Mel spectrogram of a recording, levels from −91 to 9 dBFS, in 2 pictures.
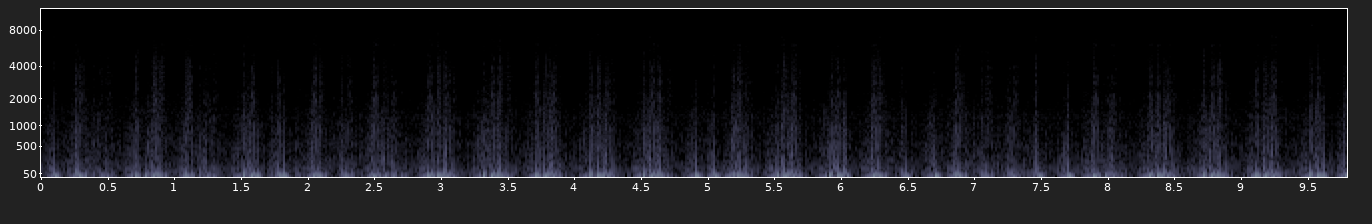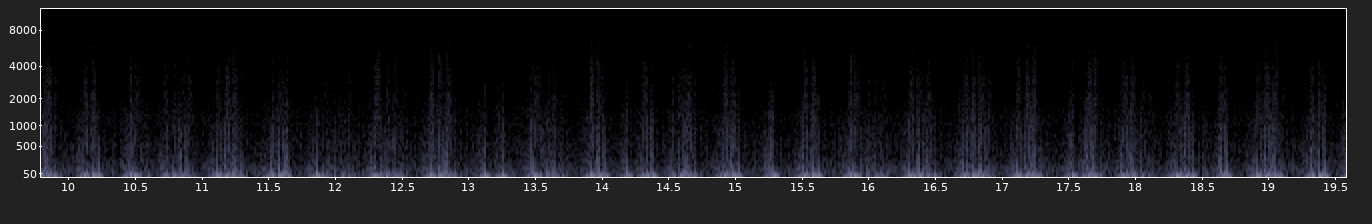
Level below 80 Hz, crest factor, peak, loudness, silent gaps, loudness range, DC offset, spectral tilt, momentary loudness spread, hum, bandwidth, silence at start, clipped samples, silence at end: -58 dBFS; 12 dB; -42 dBFS; -62 LUFS; none; 2 LU; under 0.1%; -6 dB/octave; 4 LU; none; 11 kHz; 0 s; under 0.1%; 0 s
